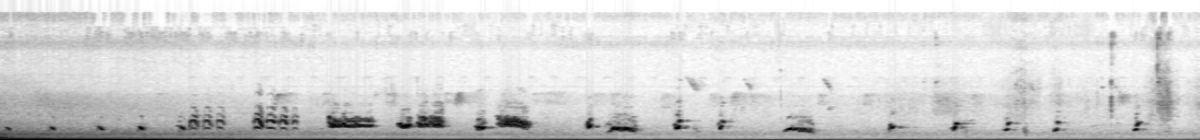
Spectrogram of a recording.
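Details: A possible baby Northern Mockingbird hidden in a bush gives quick, squeaky chirps, about four a second, shifting in pitch, over a steady low hum.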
